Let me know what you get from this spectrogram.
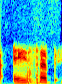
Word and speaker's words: ACEP: ACEP, I assume that's the way you pronounce it, and what that actually stands for. – Yeah, ACEP is the way you pronounce it. It is ACEP, and that stands for Agricultural Conservation Easement Program.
